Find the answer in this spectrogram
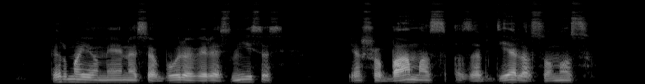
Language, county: Lithuanian, Šiauliai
